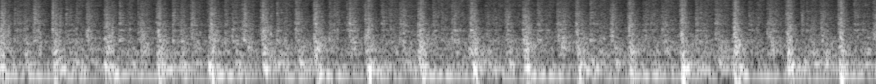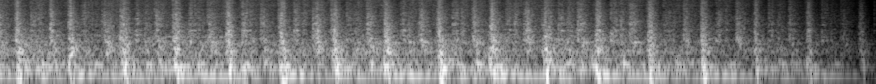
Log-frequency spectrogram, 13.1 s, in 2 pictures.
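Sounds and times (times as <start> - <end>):
samba drum break live in Rio: 0.0 - 13.1.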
